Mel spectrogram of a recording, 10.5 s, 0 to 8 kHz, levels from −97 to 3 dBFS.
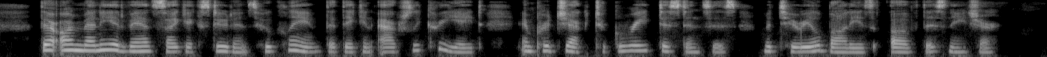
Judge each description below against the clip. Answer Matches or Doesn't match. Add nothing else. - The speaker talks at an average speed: Doesn't match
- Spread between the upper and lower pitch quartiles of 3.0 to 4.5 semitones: Matches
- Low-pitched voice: Doesn't match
